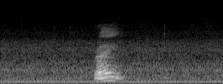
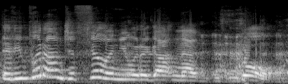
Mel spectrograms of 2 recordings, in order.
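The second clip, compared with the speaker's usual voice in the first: higher-pitched, laughing through the words; laughing mock scolding; 5 semitones higher than usual. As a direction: crack up while acting out a silly reproach. Jokes in acted quote while laughing.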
